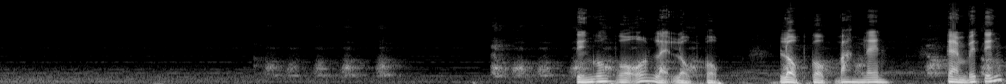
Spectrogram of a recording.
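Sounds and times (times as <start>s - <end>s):
pack of penned dogs barking: 2.5s - 10.0s
speech: 5.8s - 10.0s.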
